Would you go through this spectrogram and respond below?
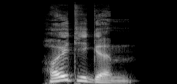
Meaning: strong dative masculine/neuter singular of heutig
- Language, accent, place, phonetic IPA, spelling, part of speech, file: German, Germany, Berlin, [ˈhɔɪ̯tɪɡəm], heutigem, adjective, De-heutigem.ogg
